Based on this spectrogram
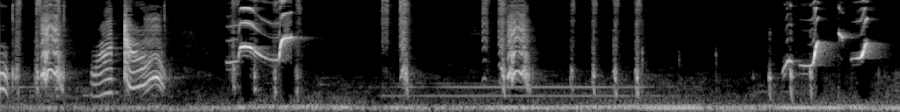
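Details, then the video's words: Green ring-necked parakeet kept as a talking parrot at a farm in Quetta, giving a run of harsh squawks, rising and falling whistled notes and speech-like phrases with clicks between them, over a steady low hum. "green ring neck talking parrot"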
